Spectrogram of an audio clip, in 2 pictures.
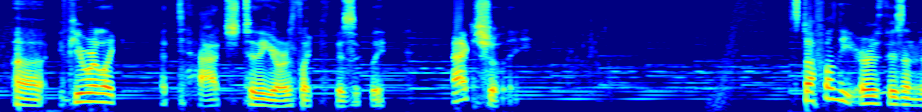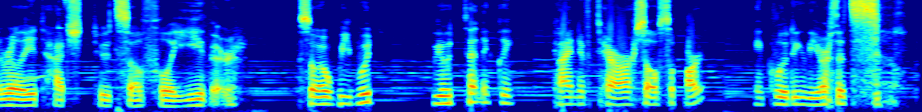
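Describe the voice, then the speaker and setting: Over music in the background, a man with a fairly high pitch talks at a fairly quick pace with lively intonation and long, frequent pauses, in a dry, close sound with no echo. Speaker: podcast host and gaming content creator. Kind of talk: casual banter in a comedic gaming podcast.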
